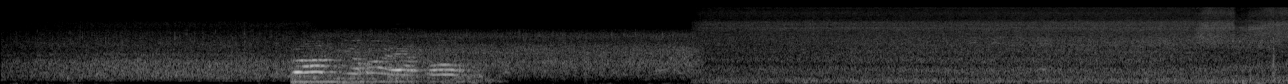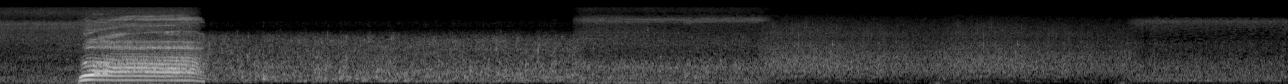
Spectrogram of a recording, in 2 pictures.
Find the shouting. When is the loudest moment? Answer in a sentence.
The volume of the shouting peaks at 14 seconds.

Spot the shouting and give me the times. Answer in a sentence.
You can hear the shouting from 2.9 to 5.1 s and from 13.7 to 14.9 s.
